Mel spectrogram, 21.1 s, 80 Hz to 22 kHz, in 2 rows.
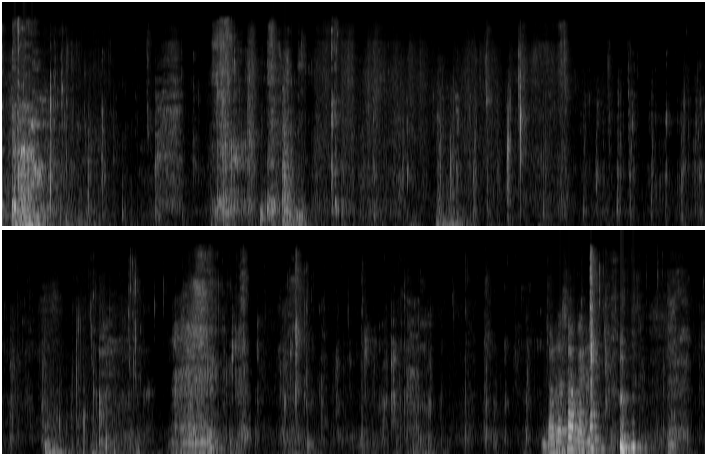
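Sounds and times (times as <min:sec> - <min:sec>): wet chewing and lip-smacking: 0:06.7 - 0:18.7.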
